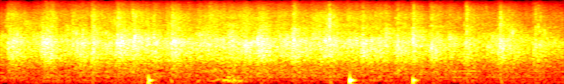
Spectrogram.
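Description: An audience at Life Church applauding together, clapping to the Lord, a dense, steady wash of many hands clapping at once that holds at an even, fairly loud level throughout, with a few low thumps underneath.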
